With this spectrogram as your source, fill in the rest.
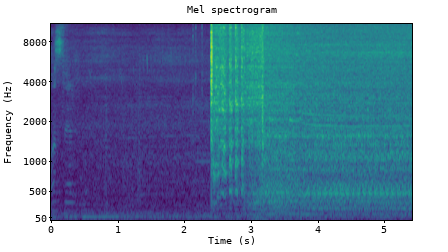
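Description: A 2005 car engine cranks and catches after a quiet stretch, then settles into a loud, close idle with a few brief surges as it runs steadily.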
